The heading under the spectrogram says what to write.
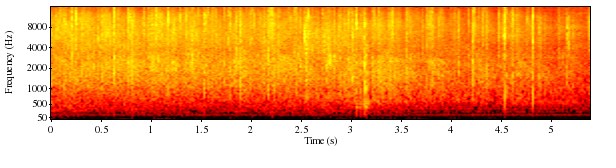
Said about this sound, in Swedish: Stor applåd.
